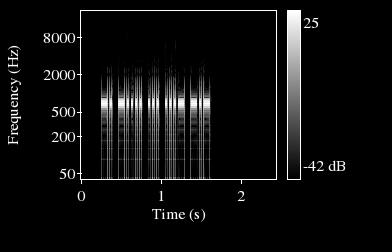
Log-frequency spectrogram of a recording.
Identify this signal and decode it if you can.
Morse code, heard as a keyed tone, about 44 wpm, 700 Hz. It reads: N6SVK
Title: USA Call Signs Repeated 2x 45wpm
